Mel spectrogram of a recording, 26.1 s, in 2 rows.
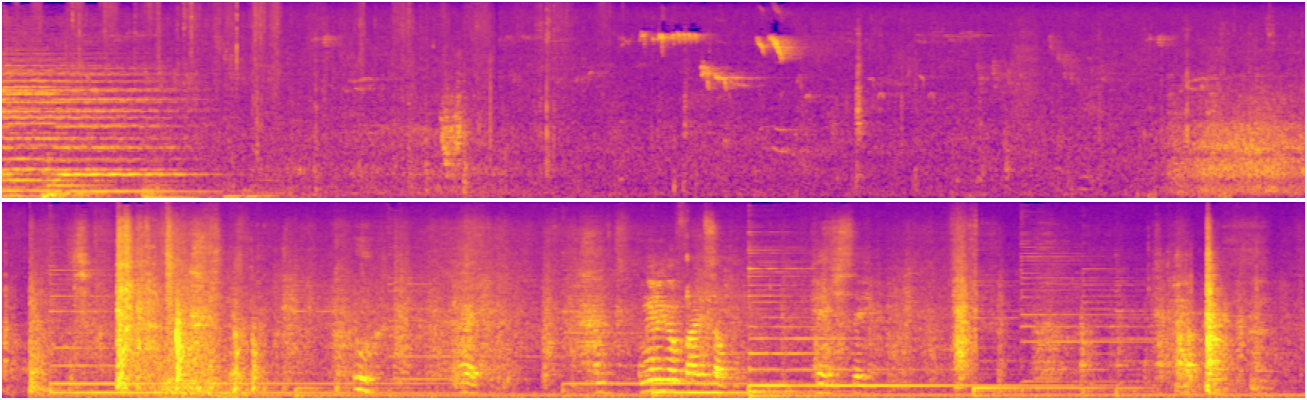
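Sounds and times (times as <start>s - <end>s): faint footfalls: 0.0s - 7.0s, 13.3s - 23.6s
barn door scraping: 11.7s - 20.3s, 24.5s - 25.8s.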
